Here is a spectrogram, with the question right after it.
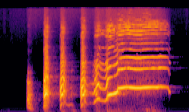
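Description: A coyote gives four quick, sharp yips, then slides upward into one long, steady howl that holds for about a second and a half before breaking off.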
